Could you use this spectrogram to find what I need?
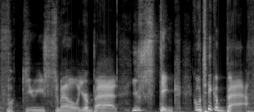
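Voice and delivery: put-on blunt, petty, rude and dismissive tone. Retelling how a rude character answered a friendly offer: imitating a rude character. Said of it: "and he's just like".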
